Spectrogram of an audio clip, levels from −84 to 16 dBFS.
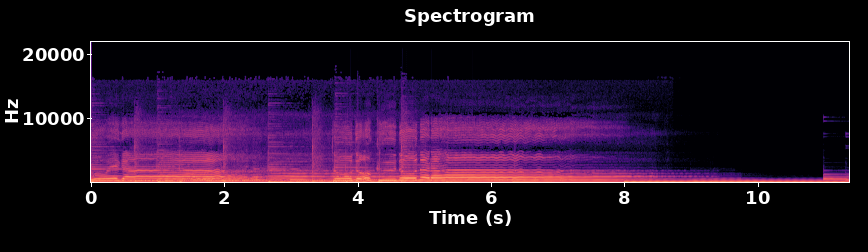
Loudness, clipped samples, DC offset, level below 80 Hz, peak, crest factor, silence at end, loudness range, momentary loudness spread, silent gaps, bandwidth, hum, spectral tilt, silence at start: -13 LUFS; under 0.1%; under 0.1%; -18 dBFS; 0 dBFS; 12 dB; 0 s; 6 LU; 9 LU; none; 11.5 kHz; none; -6.5 dB/octave; 0 s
